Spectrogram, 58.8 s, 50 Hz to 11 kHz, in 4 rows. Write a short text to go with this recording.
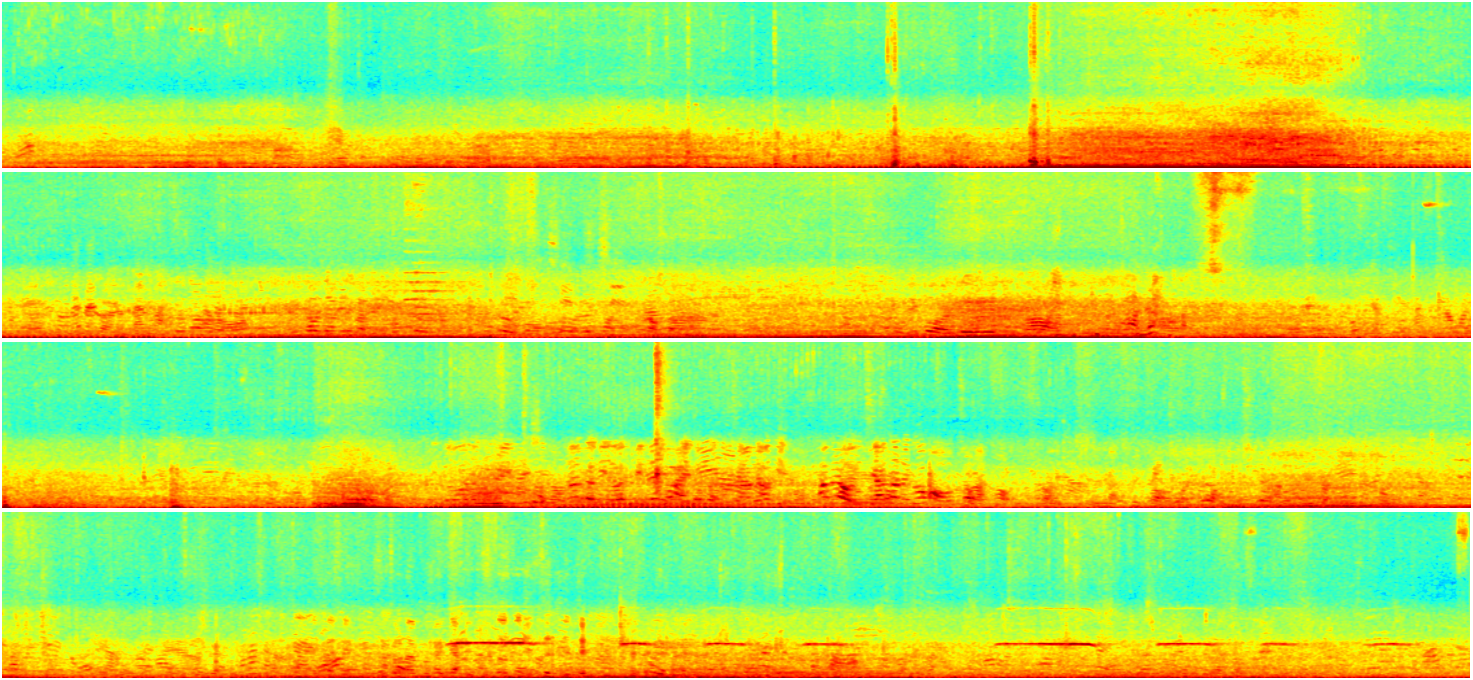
Walking through the market, Traffic Sound, Binaural recordings, Zoom H4n+ Soundman OKM II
